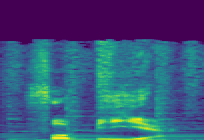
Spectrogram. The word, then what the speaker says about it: fobia: Nossa próxima palavra seria em espanhol fobia e em português se diz fobia. A diferença então seria que em espanhol a sílaba mais forte seria a sílaba inicial, fó, e em português seria bi.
